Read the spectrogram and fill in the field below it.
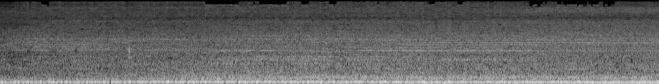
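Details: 2003 Chevrolet pickup after installing a cheap fuel pump and sending unit, 50 psi on key cycling, 45 psi running: steady low rumbling idle with a slightly uneven pulse, no misses; pressure too low, new pump believed defective.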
